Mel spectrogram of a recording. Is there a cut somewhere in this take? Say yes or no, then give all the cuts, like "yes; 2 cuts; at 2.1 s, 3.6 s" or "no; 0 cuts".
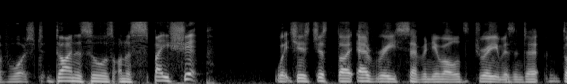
no; 0 cuts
